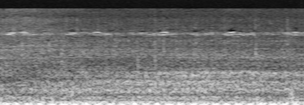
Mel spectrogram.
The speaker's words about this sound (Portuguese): Tá passando um carro aqui.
